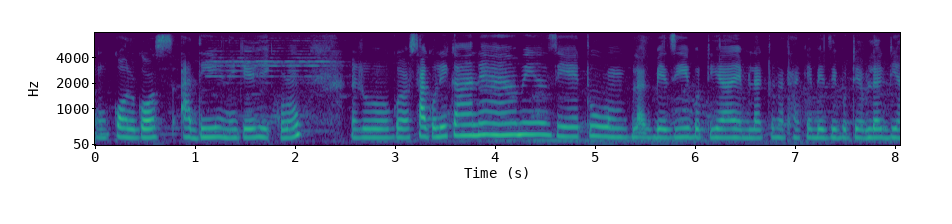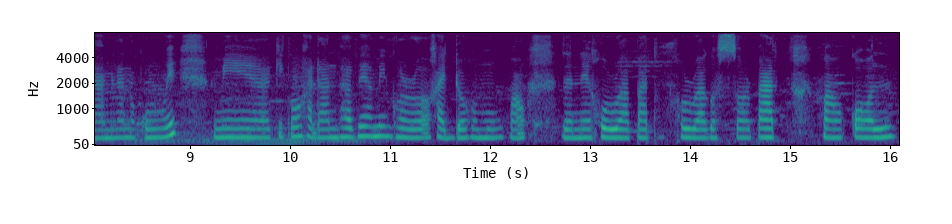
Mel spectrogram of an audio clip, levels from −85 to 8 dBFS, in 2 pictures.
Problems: constant background noise, background conversations at intervals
